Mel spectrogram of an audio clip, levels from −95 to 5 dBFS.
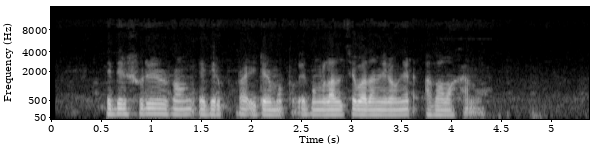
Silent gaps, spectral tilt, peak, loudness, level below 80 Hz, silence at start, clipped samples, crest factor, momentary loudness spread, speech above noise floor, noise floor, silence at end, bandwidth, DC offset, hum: none; -11 dB/octave; -4 dBFS; -25 LUFS; -62 dBFS; 0.55 s; under 0.1%; 22 dB; 9 LU; 38 dB; -62 dBFS; 1.05 s; 3.5 kHz; under 0.1%; none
